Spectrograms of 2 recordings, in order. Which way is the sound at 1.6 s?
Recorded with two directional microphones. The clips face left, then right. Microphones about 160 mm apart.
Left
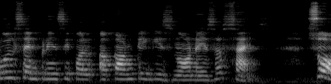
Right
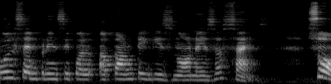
30° right (ahead or behind).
